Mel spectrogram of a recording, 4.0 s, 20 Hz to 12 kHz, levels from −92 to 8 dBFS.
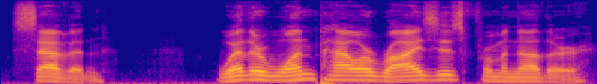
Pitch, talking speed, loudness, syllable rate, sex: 120 Hz, 105 wpm, -16 LUFS, 4.8 syllables/s, male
